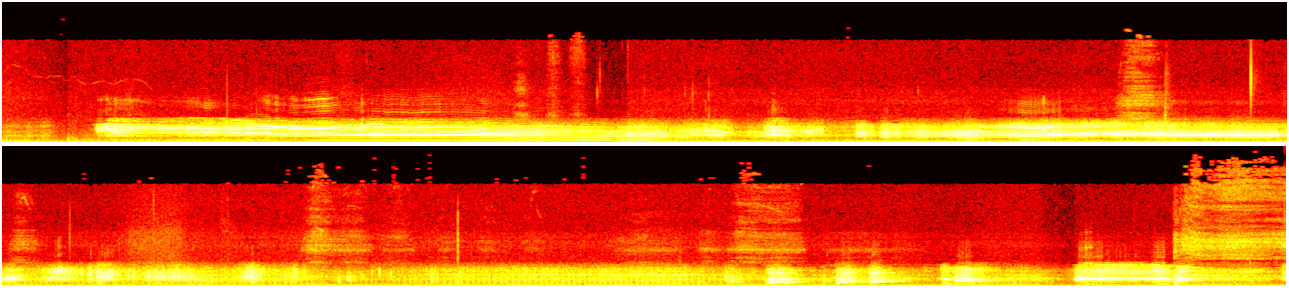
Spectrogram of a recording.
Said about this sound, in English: Baby. It's a mother soothing her baby.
